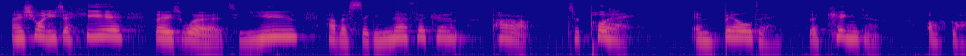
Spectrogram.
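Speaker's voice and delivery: hushed, unhurried words with pauses; soft reverent address. Real, not acted. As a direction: speak gently to listeners with eyes closed. Congregation asked to close eyes.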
